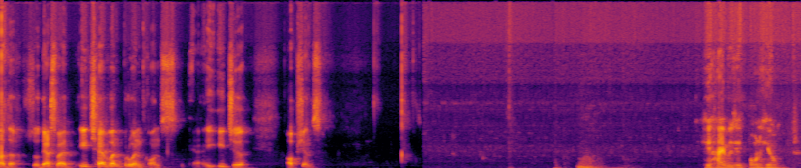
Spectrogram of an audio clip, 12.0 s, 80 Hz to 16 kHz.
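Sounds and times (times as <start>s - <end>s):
faint microphone hiss: 6.3s - 12.0s.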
